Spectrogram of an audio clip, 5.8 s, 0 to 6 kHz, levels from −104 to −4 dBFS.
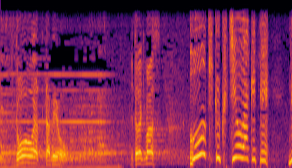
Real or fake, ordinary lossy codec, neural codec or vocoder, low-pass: real; none; none; 5.4 kHz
